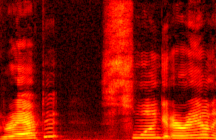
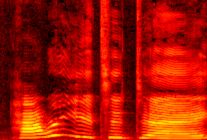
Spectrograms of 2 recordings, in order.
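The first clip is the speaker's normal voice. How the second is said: sweetest, very slow voice, "today" drawn out; 4 semitones higher than usual. Reading a story aloud, greeting a surprised Nana: sweetest voice. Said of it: "I said in my sweetest voice".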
